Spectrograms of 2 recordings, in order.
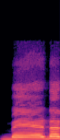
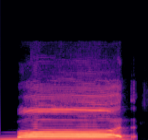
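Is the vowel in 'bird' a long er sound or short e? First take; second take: short e; long er. First: The vowel is a short e-like sound. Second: The vowel is a long central er sound. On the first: The speaker calls it wrong. "ബേർഡ് അല്ല കേട്ടോ" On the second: The speaker calls it right. "എന്നാൽ ഇത് as in ബേർഡ്"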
